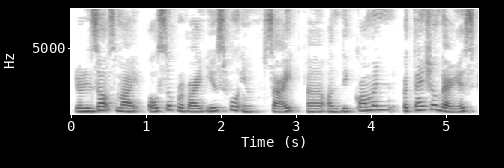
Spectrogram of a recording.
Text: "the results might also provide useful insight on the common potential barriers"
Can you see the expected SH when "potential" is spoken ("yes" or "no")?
yes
